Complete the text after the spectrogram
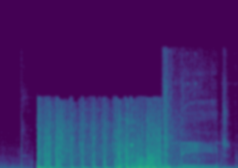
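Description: A rapid burst of gunfire rings out loudly.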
